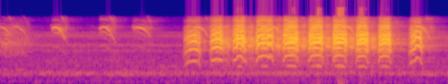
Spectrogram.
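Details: Several scaly-headed parrots (maritacas) calling at an experimental farm in Monte Alegre do Sul, São Paulo, Brazil: a few thin, downslurred squeaks, then a rapid burst of harsh, harmonic, rhythmic screeches repeated about twice per second.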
